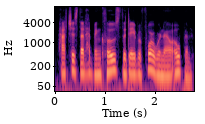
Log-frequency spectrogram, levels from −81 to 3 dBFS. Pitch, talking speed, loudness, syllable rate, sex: 115 Hz, 235 wpm, -19 LUFS, 6.5 syllables/s, male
